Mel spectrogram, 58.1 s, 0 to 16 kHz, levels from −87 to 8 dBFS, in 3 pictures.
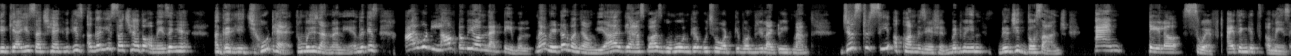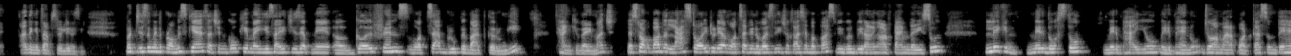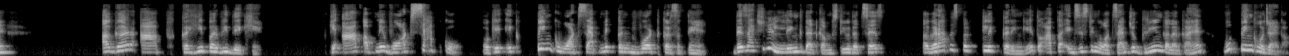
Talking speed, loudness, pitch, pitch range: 155 wpm, -21 LUFS, 200 Hz, 175-235 Hz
